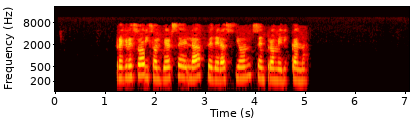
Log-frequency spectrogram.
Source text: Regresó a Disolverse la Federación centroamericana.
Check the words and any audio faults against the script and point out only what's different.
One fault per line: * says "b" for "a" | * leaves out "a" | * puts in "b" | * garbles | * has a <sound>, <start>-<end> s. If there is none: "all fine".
all fine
